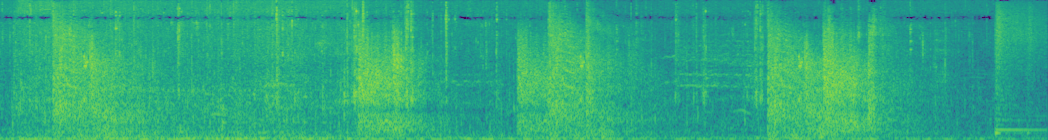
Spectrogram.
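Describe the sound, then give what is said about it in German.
Rifle shots fired by a man who runs from a front garden onto a country road in wartime, several loud, sharp booms within a dense, noisy mix that also holds horses whinnying and hooves clattering. “Jules-André mit dem Gewehr in der Hand rennt aus dem Vorgarten auf die Landstraße, legt an und schießt.”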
